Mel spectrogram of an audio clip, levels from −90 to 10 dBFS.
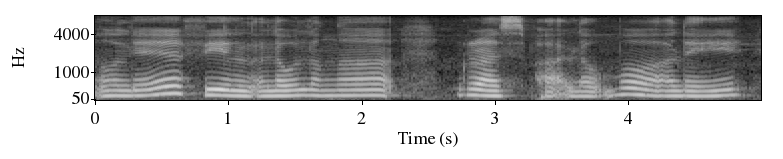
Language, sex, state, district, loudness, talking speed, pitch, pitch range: Mizo, female, Mizoram, Aizawl, -15 LUFS, 145 wpm, 190 Hz, 180-205 Hz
